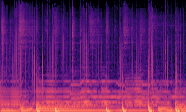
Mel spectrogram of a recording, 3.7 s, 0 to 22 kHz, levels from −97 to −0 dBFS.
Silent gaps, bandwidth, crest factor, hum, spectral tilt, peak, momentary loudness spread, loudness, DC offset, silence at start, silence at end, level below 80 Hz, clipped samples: none; 17.5 kHz; 18 dB; none; -7 dB/octave; -6 dBFS; 6 LU; -28 LUFS; under 0.1%; 0 s; 0 s; -28 dBFS; under 0.1%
